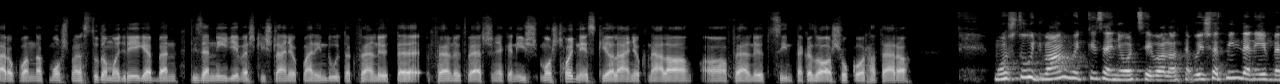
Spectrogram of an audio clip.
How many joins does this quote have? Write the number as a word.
one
